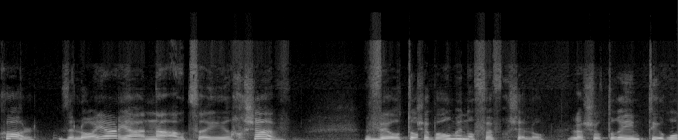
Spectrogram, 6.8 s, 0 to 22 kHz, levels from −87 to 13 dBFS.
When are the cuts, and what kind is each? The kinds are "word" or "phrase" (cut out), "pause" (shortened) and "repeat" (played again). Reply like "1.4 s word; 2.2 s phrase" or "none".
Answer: 1.2 s word; 2.3 s word; 4.2 s word; 5.0 s word; 5.7 s word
